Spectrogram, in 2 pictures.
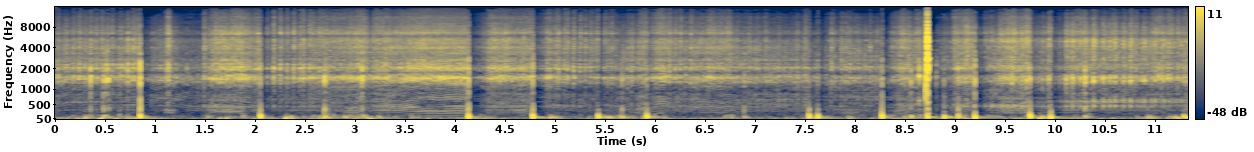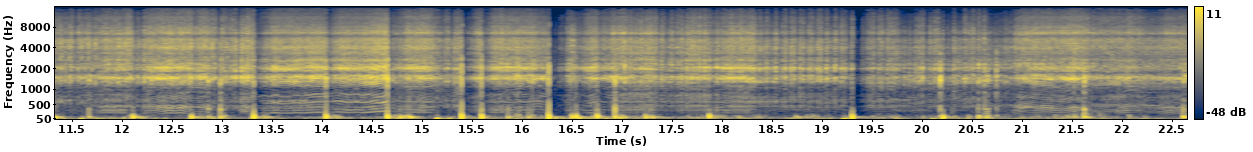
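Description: A dirt bike engine revs and sputters up close.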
